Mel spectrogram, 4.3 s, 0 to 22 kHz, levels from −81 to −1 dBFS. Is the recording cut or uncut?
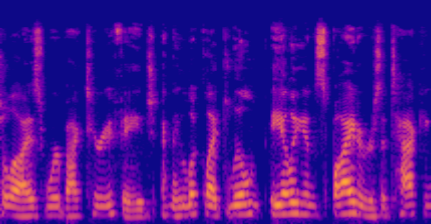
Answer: uncut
